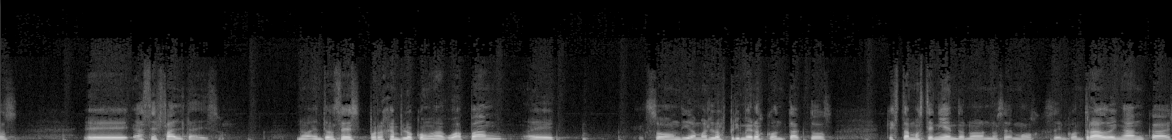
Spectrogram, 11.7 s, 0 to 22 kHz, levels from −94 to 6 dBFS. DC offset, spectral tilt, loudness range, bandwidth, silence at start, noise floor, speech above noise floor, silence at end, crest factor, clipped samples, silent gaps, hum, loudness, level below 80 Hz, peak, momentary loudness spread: under 0.1%; -8.5 dB/octave; 2 LU; 12.5 kHz; 0 s; -60 dBFS; 36 dB; 0 s; 20 dB; under 0.1%; none; none; -25 LUFS; -70 dBFS; -6 dBFS; 14 LU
